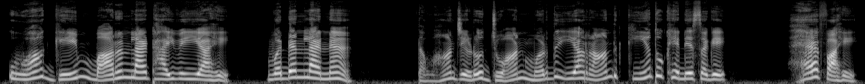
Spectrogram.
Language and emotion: Sindhi, disgusted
